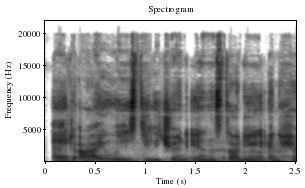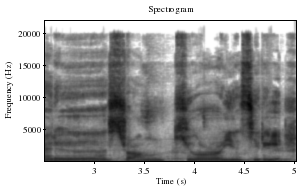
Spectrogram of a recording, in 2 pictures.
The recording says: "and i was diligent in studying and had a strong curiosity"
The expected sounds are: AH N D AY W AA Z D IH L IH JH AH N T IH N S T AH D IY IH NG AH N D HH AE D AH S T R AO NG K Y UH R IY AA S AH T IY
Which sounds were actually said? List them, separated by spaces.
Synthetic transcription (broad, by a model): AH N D AY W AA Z D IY L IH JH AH N IH N S T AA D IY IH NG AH N HH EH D AH S T R AO NG K Y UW R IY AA S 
